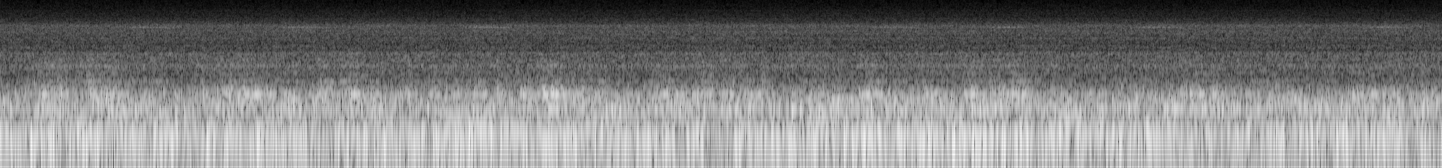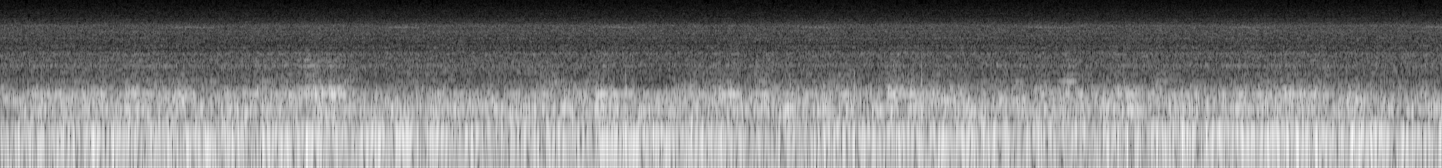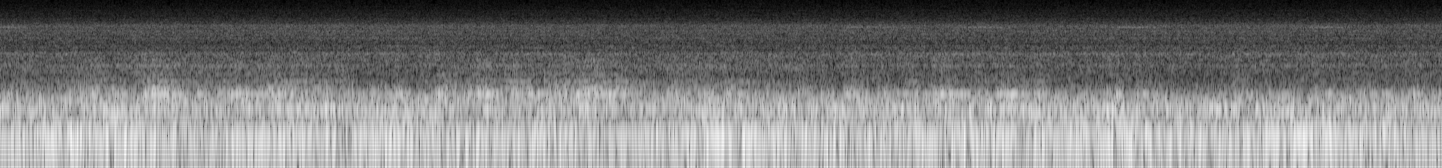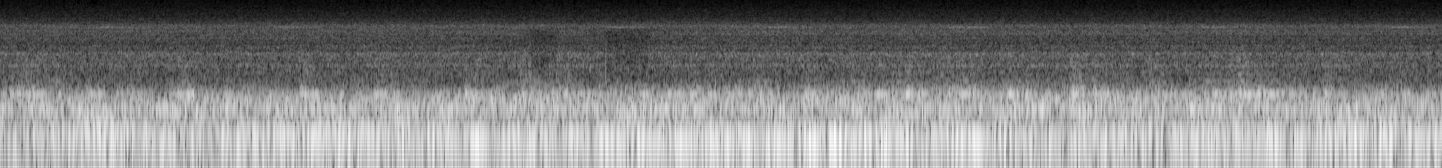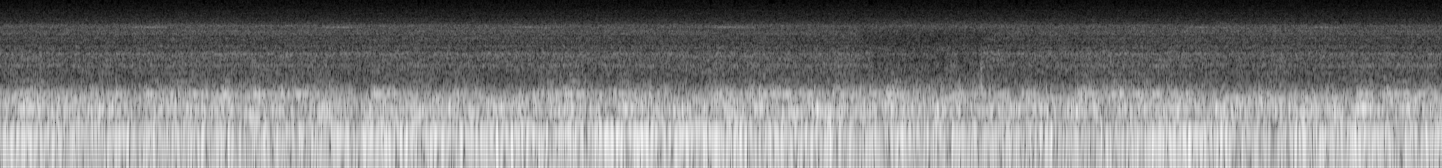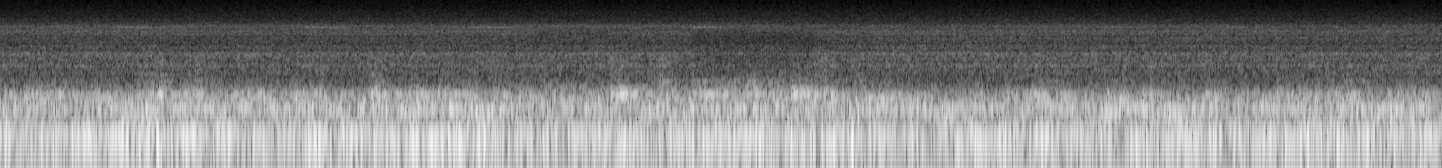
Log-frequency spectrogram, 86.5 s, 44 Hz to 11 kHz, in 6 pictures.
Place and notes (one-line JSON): {"title": "Near the hydro-electric dam", "date": "2017-08-25 20:00:00", "description": "Vibrations from nearby the 의암 dam. Due to prolonged heavy rainfall the dam has been opened to allow a large volume of water to flow down the northern Hangang river system.", "latitude": "37.84", "longitude": "127.68", "altitude": "86", "timezone": "Asia/Seoul"}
